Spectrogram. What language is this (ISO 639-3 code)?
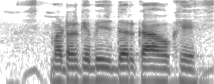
bho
